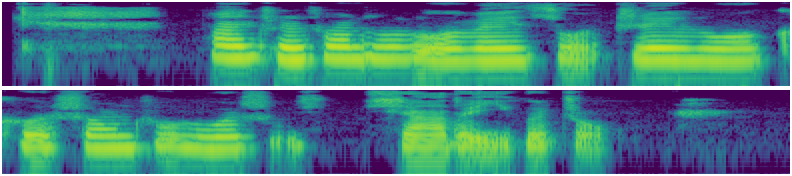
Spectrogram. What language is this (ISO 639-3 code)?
zho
